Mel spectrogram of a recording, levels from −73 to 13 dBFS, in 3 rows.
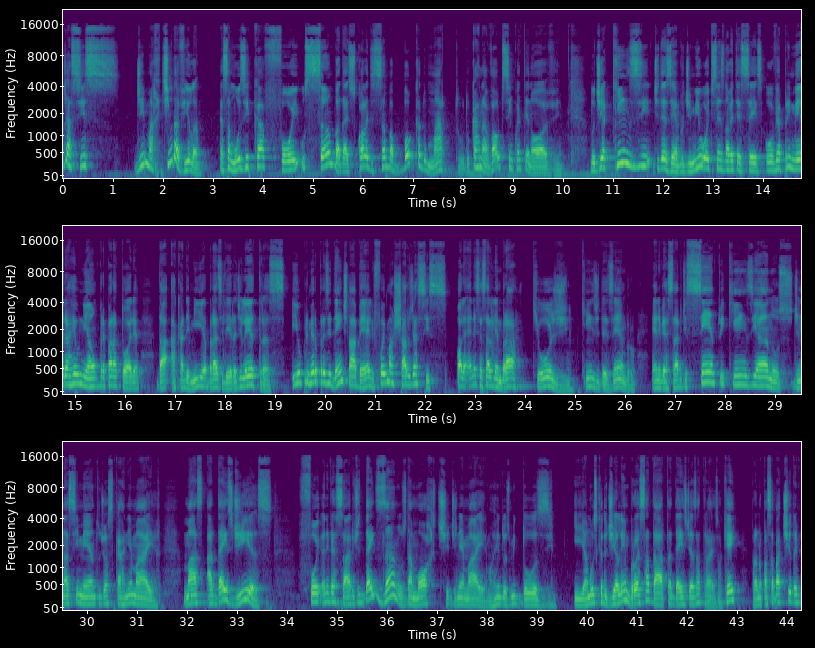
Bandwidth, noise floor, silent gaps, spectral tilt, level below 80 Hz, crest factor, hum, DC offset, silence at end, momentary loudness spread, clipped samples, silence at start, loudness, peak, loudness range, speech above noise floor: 16.5 kHz; -49 dBFS; none; -5 dB/octave; -44 dBFS; 14 dB; none; under 0.1%; 0 s; 10 LU; under 0.1%; 0 s; -16 LUFS; -2 dBFS; 3 LU; 33 dB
